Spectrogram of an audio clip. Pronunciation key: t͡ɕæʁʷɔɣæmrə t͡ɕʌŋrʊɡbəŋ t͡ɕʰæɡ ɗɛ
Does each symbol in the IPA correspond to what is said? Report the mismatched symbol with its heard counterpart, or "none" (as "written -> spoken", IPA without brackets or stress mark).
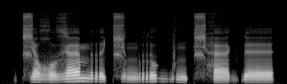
ɔ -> ə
